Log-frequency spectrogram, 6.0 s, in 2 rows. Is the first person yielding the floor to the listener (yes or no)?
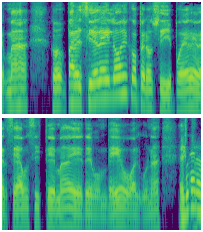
yes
